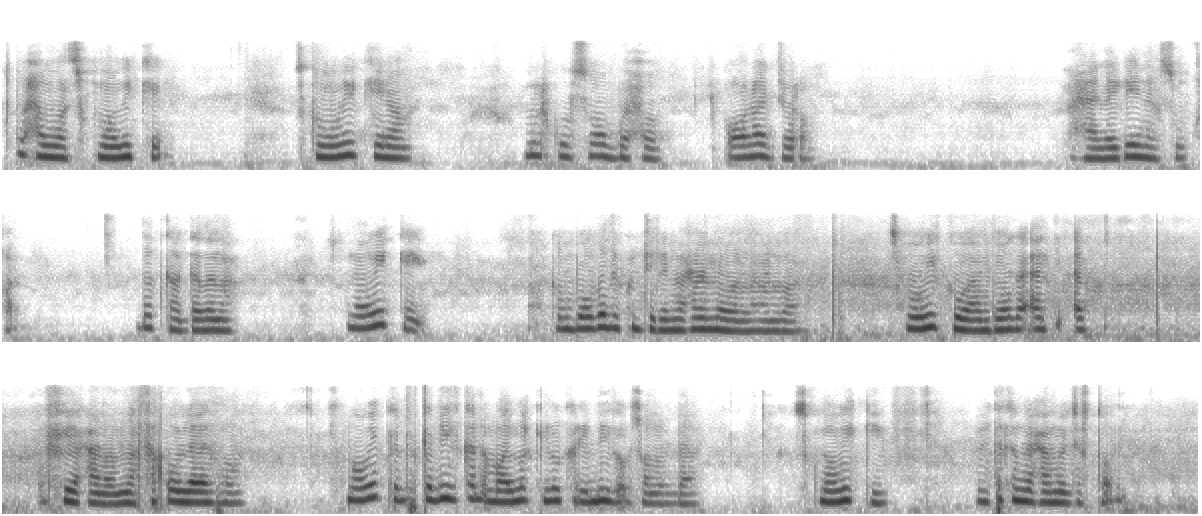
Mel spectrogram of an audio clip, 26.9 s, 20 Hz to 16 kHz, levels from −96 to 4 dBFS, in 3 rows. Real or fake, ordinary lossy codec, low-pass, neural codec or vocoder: fake; MP3, 96 kbps; 7.2 kHz; codec, 16 kHz, 2 kbps, FreqCodec, smaller model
